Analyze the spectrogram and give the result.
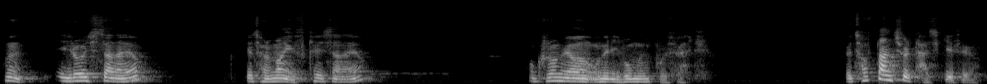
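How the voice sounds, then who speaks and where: A man's voice: mid-range voice, animated, normal speed, long pauses, darkish tone. A male pastor preaching a sermon through a face mask, slightly muffled, addressing listeners directly with questions and acting out inner thoughts. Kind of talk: sermon to a congregation, preached online. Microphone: speaking through a face mask.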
